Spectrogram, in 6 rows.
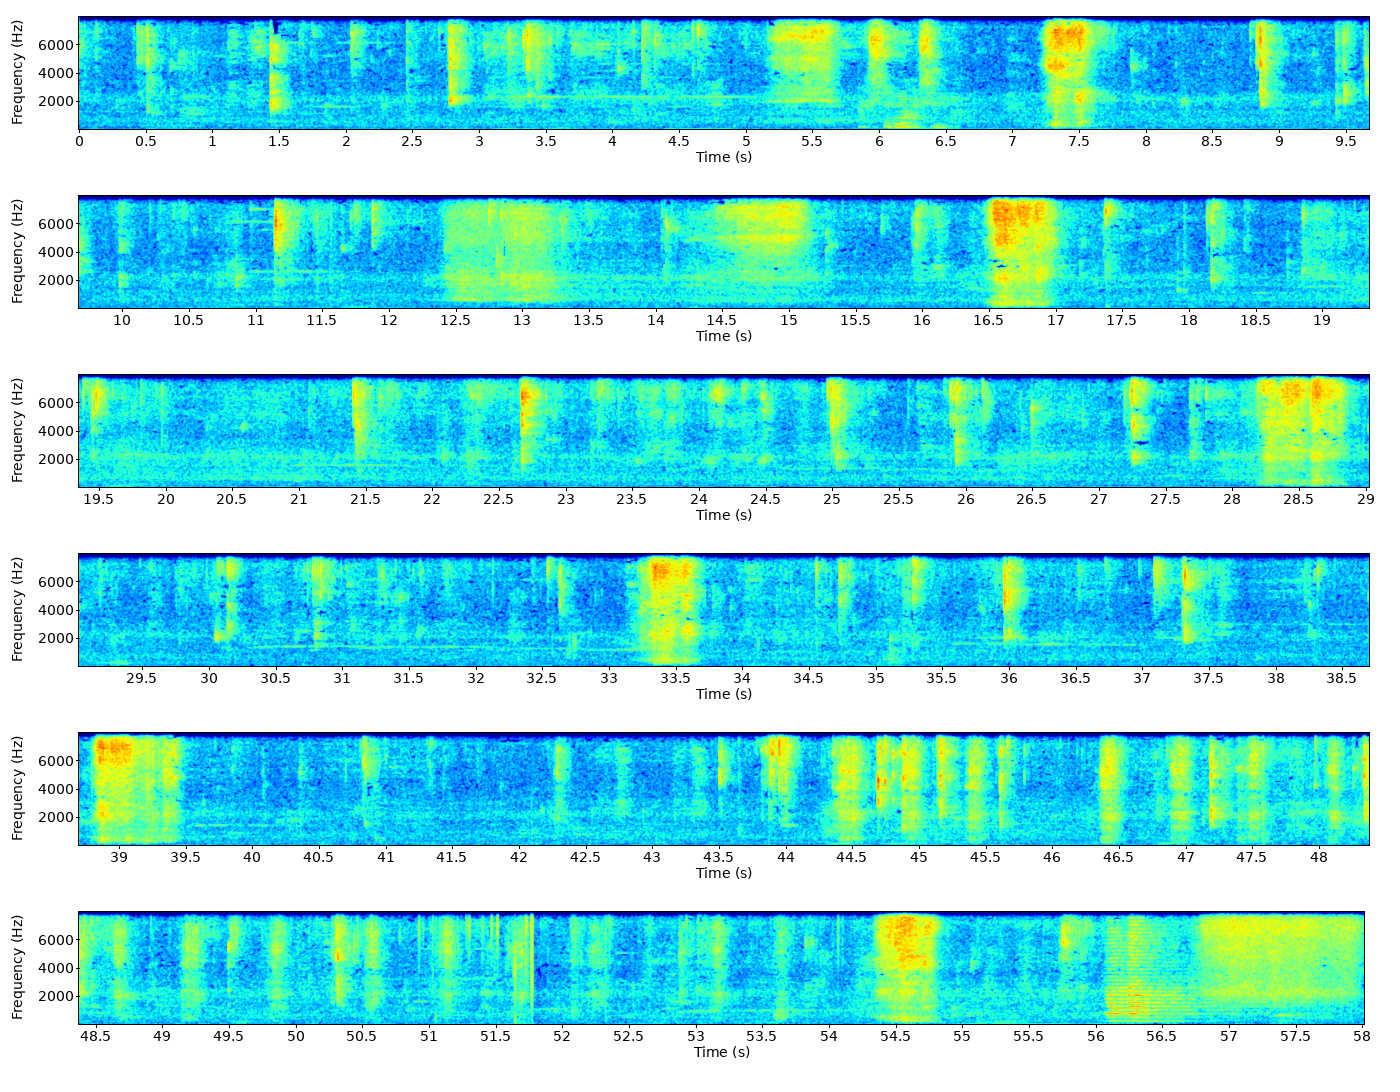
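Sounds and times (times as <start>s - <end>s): wet chewing and mouth clicks: 0.1s - 4.8s, 7.4s - 12.0s, 15.2s - 31.6s, 32.2s - 39.5s, 43.3s - 55.9s.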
